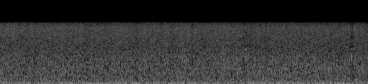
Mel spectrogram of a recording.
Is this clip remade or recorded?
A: recorded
